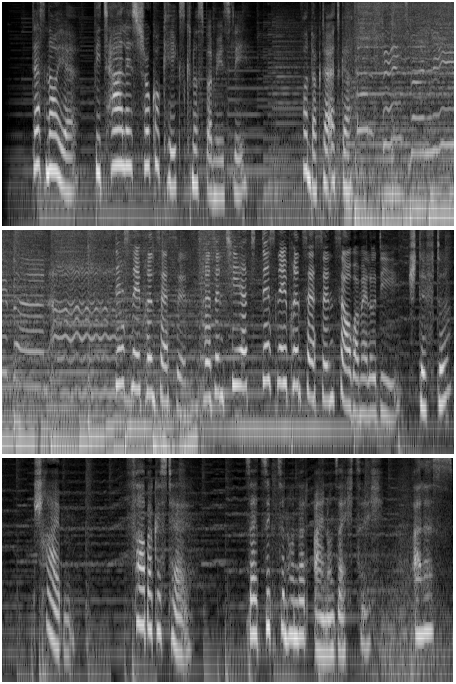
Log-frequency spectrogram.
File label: German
